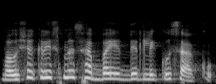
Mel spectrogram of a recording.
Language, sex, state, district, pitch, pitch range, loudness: Kannada, female, Karnataka, Dakshina Kannada, 260 Hz, 245-315 Hz, -16 LUFS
